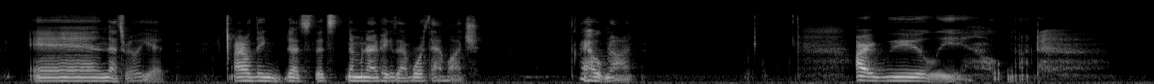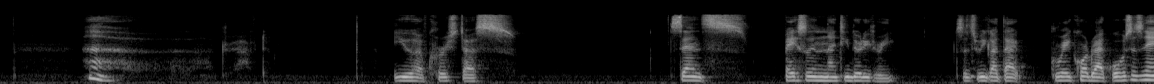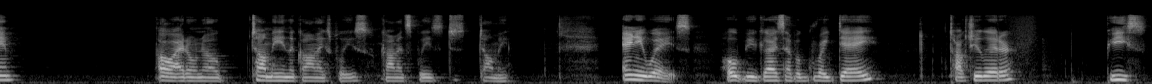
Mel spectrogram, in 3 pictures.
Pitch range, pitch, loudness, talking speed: 145-180 Hz, 165 Hz, -25 LUFS, 125 wpm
